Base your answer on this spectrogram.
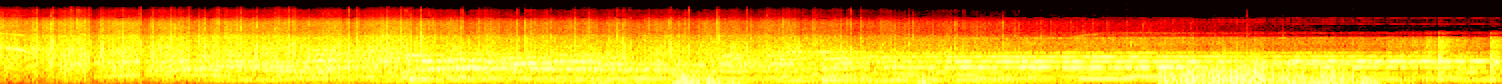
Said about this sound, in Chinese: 来，掌声欢迎。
